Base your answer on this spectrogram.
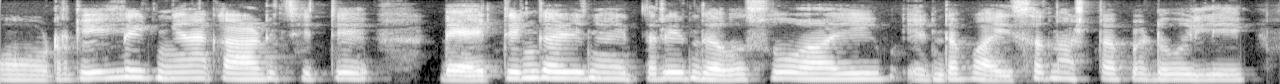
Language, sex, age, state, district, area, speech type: Malayalam, female, 45-60, Kerala, Thiruvananthapuram, rural, spontaneous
